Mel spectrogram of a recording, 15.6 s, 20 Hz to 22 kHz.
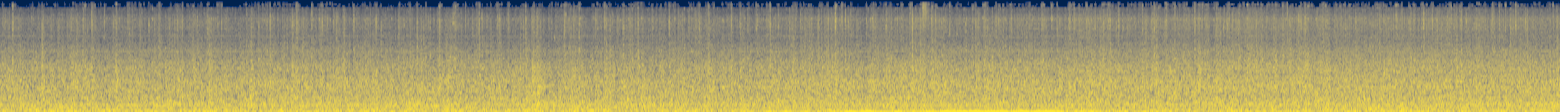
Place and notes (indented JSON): {
  "title": "Shaw St, Toronto, ON, Canada - Summer rainstorm from back porch",
  "date": "2015-08-20 22:00:00",
  "description": "Rainstorm (and cat) from covered back porch.",
  "latitude": "43.65",
  "longitude": "-79.42",
  "altitude": "103",
  "timezone": "America/Toronto"
}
